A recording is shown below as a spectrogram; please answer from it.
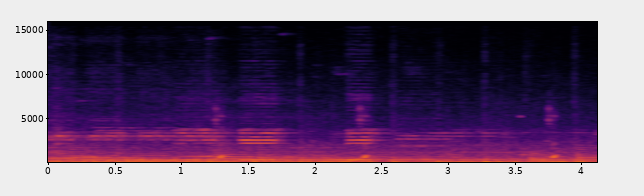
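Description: Nokia 105 ringtone melody playing through the phone's small loudspeaker. The speaker works properly after the repair.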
